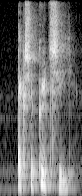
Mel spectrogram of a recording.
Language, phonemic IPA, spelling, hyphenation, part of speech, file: Dutch, /ˌɛk.səˈky.(t)si/, executie, exe‧cu‧tie, noun, Nl-executie.ogg
- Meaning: 1. execution (act, process or manner of putting something into practice) 2. execution (act of fulfilling a death sentence or killing under summary law)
